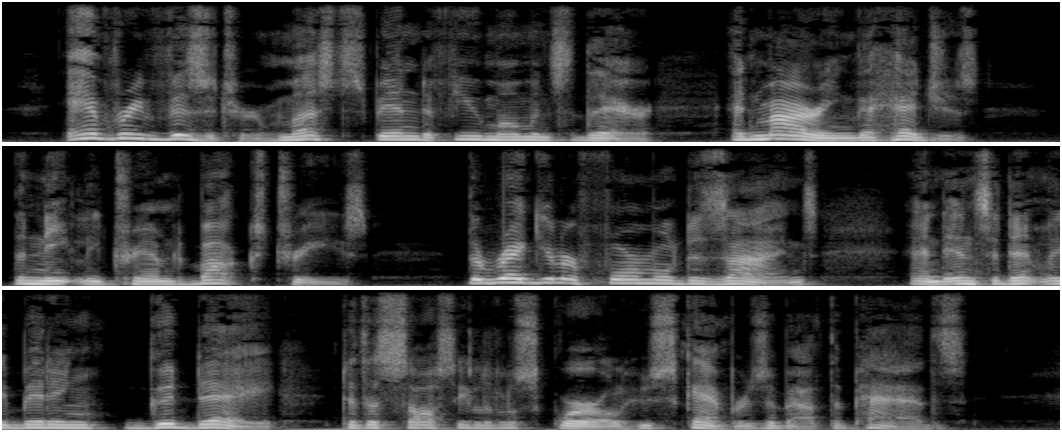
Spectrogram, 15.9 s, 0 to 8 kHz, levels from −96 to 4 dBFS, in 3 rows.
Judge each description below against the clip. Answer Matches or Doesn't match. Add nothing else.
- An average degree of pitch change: Matches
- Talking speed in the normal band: Doesn't match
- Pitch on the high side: Doesn't match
